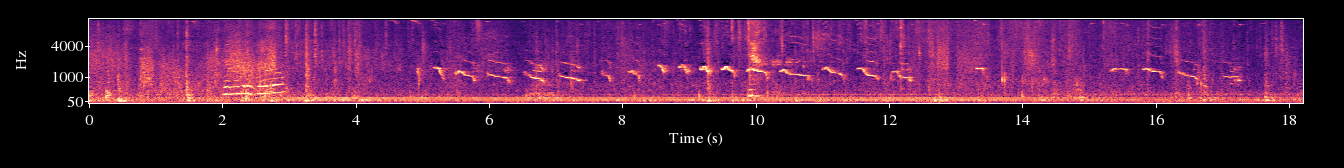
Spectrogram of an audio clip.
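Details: Four-week-old American Staffordshire Terrier puppies, just woken up indoors, give a run of short high whimpers and squeaks, several per second from about five to sixteen seconds, with a person talking and low steady hum behind.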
